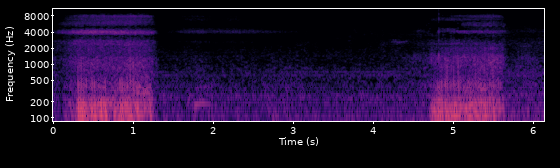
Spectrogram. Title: snoring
